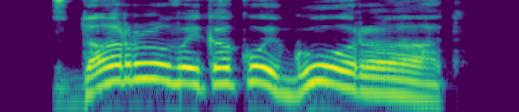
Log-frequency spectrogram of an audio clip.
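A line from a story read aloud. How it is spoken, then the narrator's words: Envious drawl. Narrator (Russian): С нотками зависти протянул я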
